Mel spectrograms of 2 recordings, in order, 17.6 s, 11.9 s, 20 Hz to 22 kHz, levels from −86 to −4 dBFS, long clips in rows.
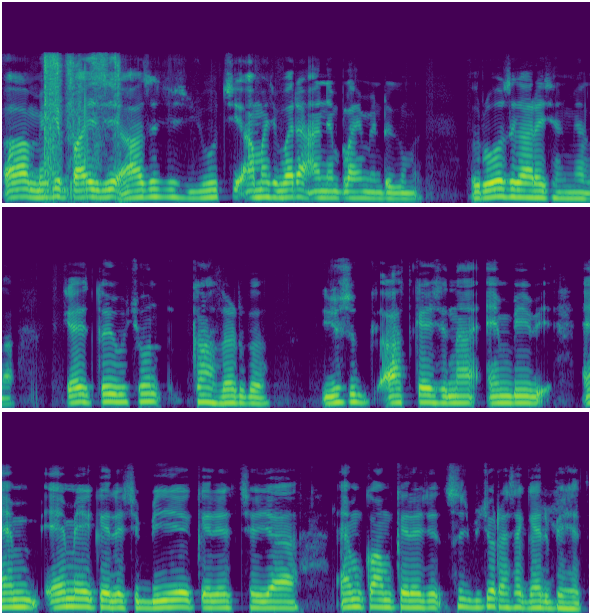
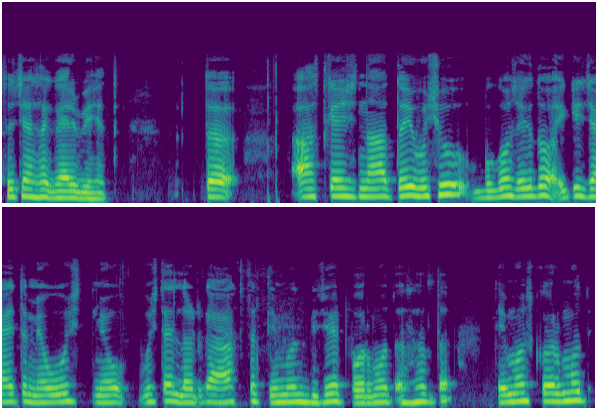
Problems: none marked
